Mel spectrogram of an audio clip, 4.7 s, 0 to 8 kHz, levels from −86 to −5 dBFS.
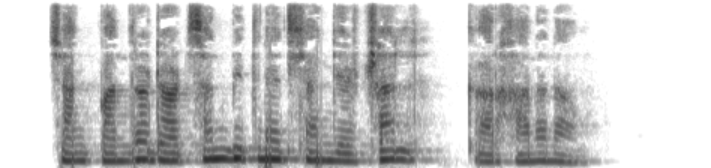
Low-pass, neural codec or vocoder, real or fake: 7.2 kHz; none; real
